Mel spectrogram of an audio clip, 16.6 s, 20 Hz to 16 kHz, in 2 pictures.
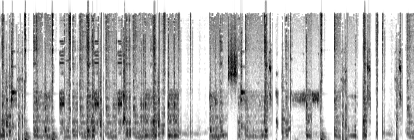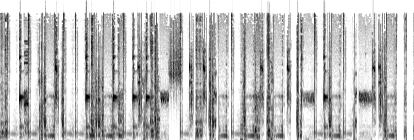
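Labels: Repeated irregular sharp, short electric noises with brief pauses between them. 0:00.0 - 0:16.6

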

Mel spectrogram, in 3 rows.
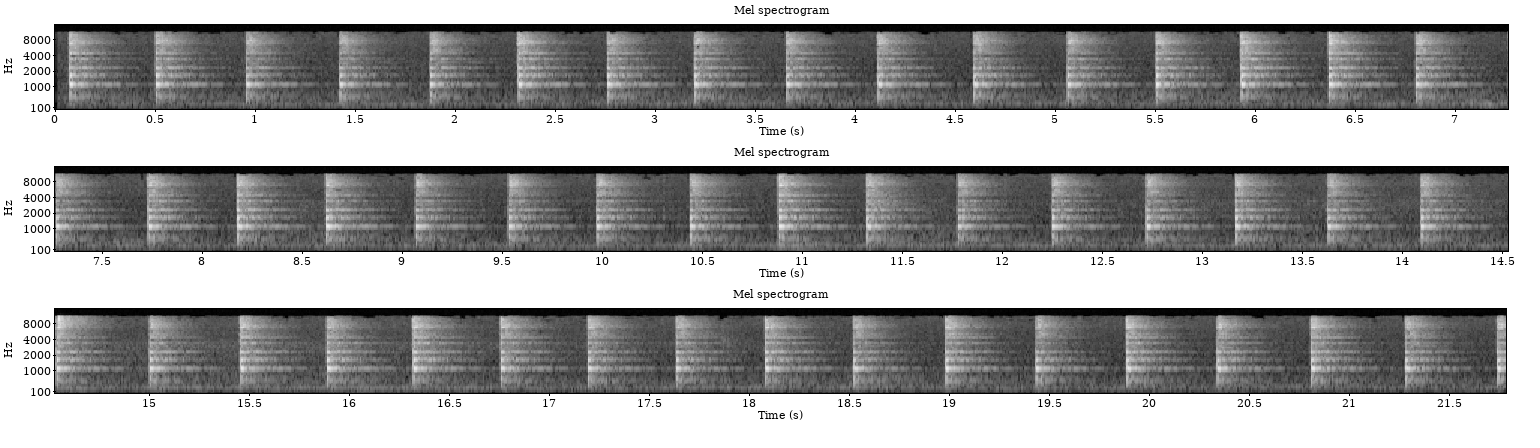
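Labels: Water drips continuously, hitting a metallic surface and making a loud, sharp tapping sound. 0:00.0 - 0:21.8

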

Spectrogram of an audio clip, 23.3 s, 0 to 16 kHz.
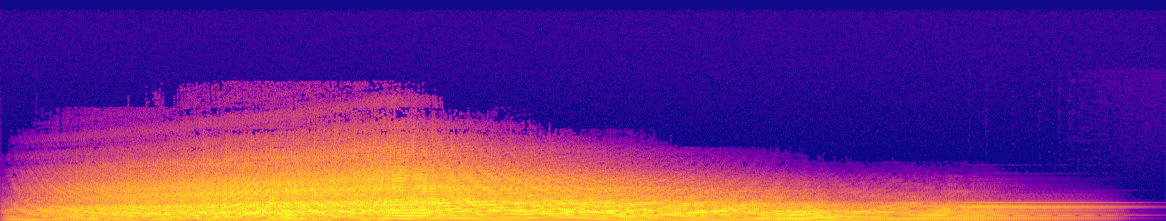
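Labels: The pitch and volume of the sound change, indicating the plane is flying away. 0:00.0 - 0:23.3
The sound of an old airplane propeller. 0:00.0 - 0:23.3

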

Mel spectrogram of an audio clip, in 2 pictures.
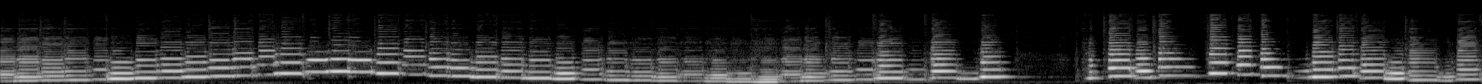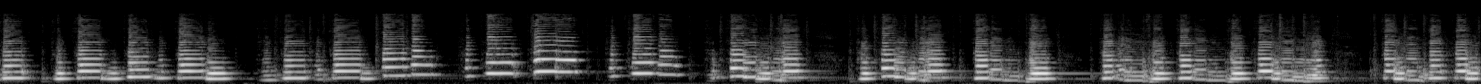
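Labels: A saxophone is playing. 0:00.0 - 0:10.2
A saxophone is playing. 0:10.8 - 0:29.6

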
